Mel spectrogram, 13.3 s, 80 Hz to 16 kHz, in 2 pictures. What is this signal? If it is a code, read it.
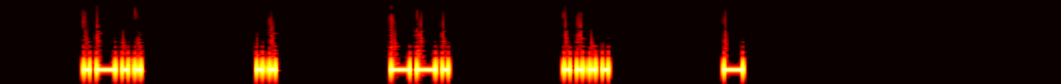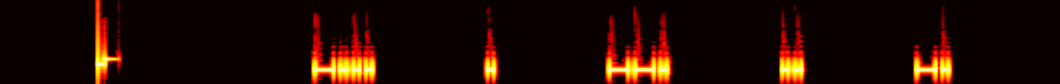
Morse code, heard as a keyed tone, about 30 wpm, spaced as for 10 wpm, 700 Hz. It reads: LIGHT BEGIN
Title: 6x Character Spacing - Top 300 Words - 30wpm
